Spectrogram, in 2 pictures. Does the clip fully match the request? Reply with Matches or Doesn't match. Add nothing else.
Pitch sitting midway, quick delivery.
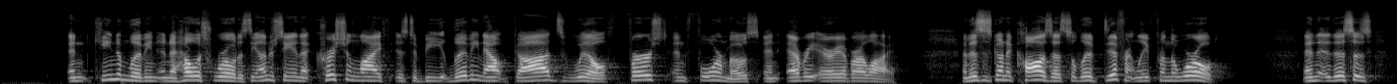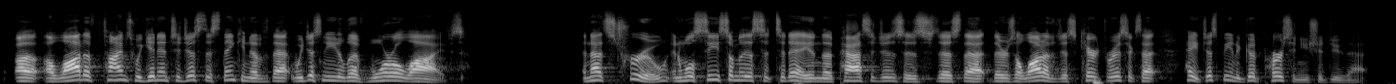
Matches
